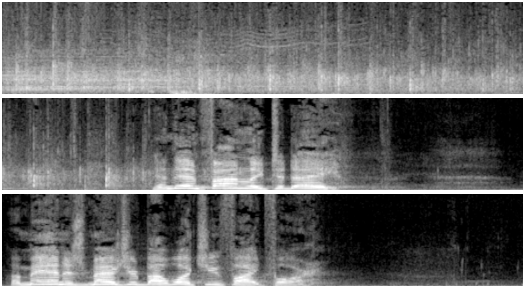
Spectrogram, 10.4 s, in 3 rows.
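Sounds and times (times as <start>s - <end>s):
audience clapping hands: 0.0s - 4.8s
speech: 4.5s - 5.8s, 7.0s - 9.1s.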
